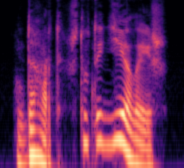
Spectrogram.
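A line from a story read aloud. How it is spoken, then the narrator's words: Indignant whisper. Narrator (Russian): Ребекка возмущенно прошептала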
